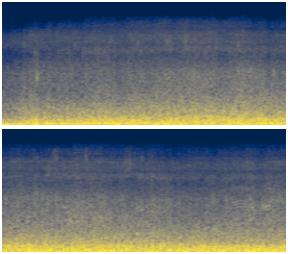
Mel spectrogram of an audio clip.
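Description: Wind buffeting the microphone of a bonnet-mounted camera on a moving Mini Cooper S Roadster: a steady low rush, with the car's own driving noise underneath.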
